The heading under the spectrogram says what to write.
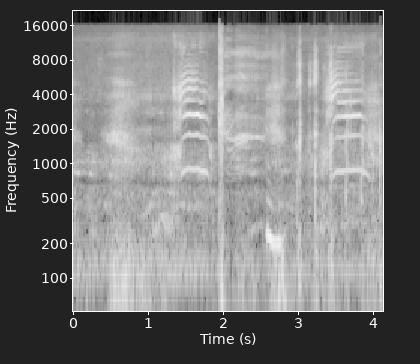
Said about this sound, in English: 157 million fucking views this video has. It's just a compilation of cats meowing.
